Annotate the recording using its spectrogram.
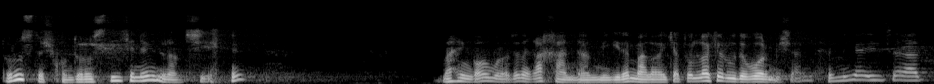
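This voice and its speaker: Male preacher, dark husky voice, conversational sermon, recorded in a reverberant hall. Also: medium pitch, expressive. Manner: conversational, playful, asks the audience questions. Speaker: cleric giving a religious talk.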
